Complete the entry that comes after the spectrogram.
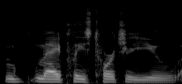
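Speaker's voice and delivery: ordinary talk, nothing marked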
